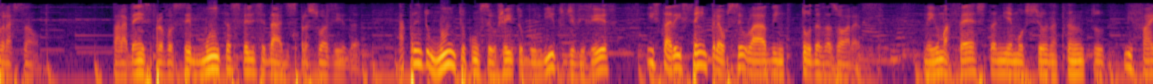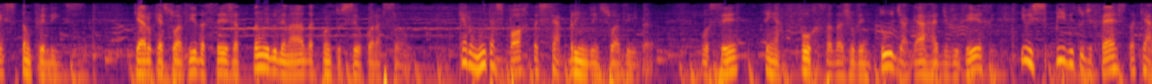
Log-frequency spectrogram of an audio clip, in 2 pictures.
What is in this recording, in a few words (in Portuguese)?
Irmão (a) Adolescente Masculino; Telemensagens 2017; Aniversários; Aniversário Infantil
